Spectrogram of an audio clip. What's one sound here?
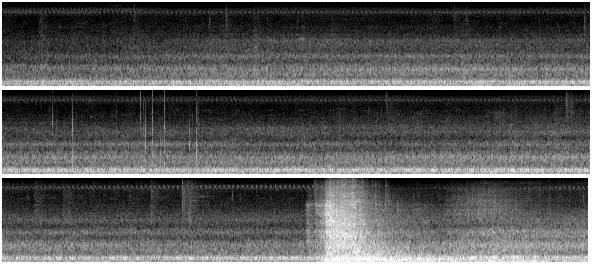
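Diesel locomotives rumble at low speed.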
